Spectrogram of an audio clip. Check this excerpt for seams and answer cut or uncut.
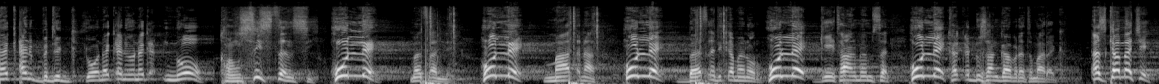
uncut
